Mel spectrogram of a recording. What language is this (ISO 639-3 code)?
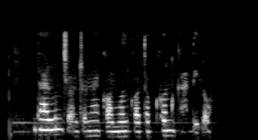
ben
